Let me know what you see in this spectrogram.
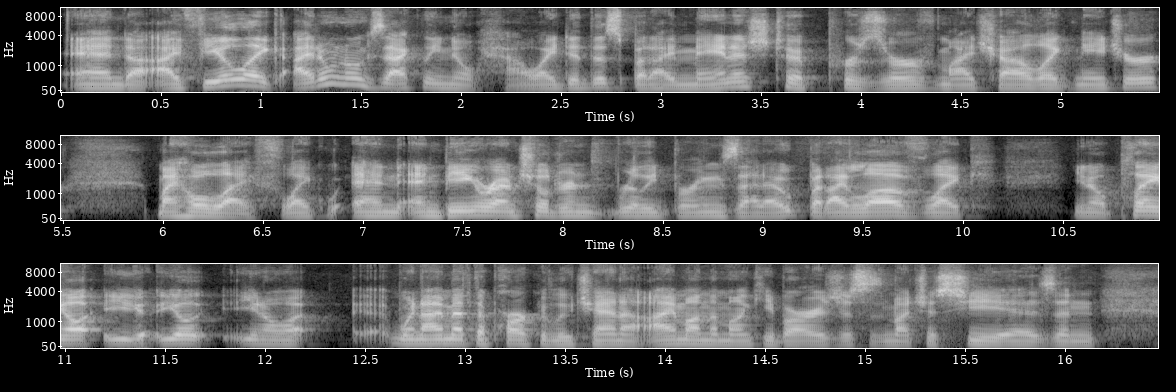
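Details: Adult man speaking; normal voice.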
